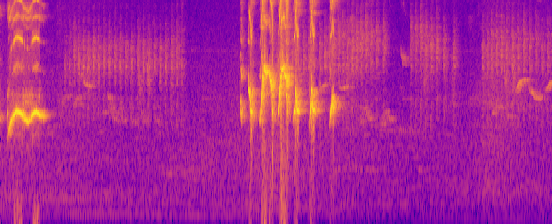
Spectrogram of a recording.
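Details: Orange-headed thrush, a caged bird from northern Bali, used as a song tutor for other birds: loud whistled phrases with fast bursts of varied notes, separated by quieter background twittering.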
